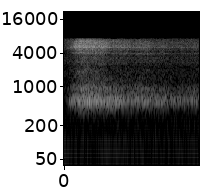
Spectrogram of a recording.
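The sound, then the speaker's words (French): Person breathing slowly and gently: one soft, airy breath that stays steady and quiet for nearly two seconds, with no other sound. “Vous inspirez, puis vous expirez”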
